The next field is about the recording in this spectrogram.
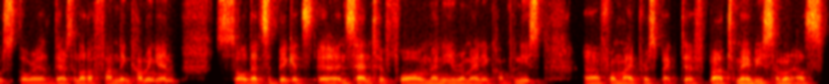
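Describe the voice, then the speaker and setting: A man, a student presenter, answering a seminar question on a video call, halting and full of fillers. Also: mid-range voice, warm tone.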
